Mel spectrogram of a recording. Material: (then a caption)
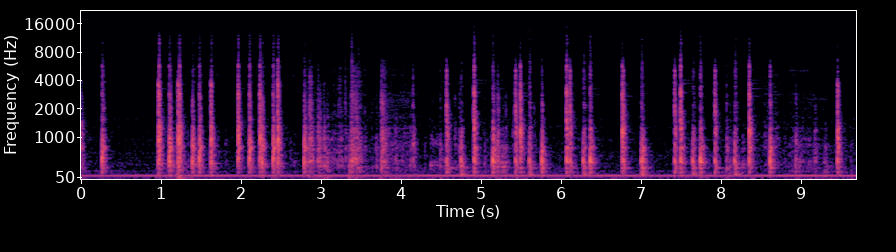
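Plastic. Fingertips tap lightly in a ticking rhythm on the top of a white plastic printer casing, a hollow housing. Short, dry clicks with a hollow tone come in quick, uneven bursts and die away almost instantly. A steady low hum runs underneath throughout.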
